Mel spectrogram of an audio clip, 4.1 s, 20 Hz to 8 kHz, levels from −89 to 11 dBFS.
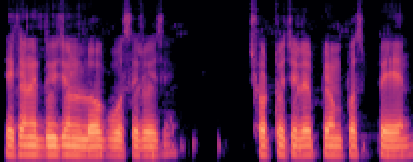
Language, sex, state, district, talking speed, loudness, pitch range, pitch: Bengali, male, West Bengal, Paschim Medinipur, 145 wpm, -15 LUFS, 115-125 Hz, 120 Hz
